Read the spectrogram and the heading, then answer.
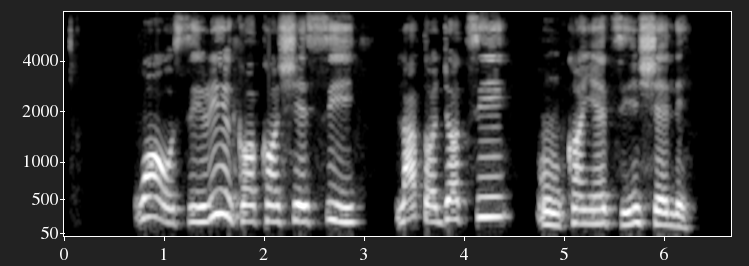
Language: Yoruba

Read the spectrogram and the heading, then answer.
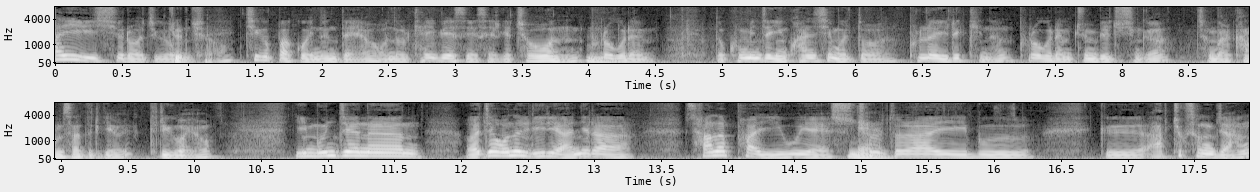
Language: Korean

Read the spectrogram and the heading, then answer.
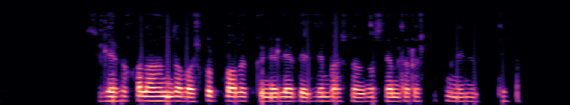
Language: Bashkir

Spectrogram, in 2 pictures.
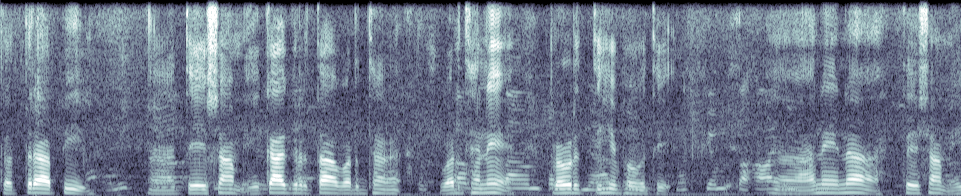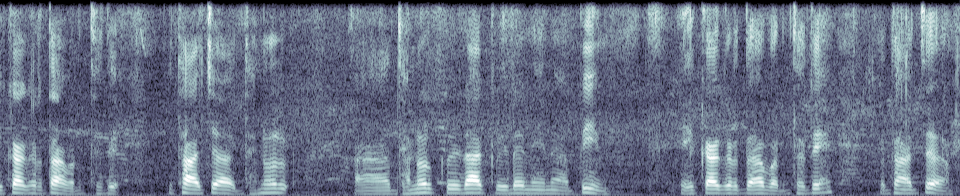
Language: Sanskrit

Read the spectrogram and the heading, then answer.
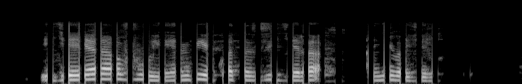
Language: Kinyarwanda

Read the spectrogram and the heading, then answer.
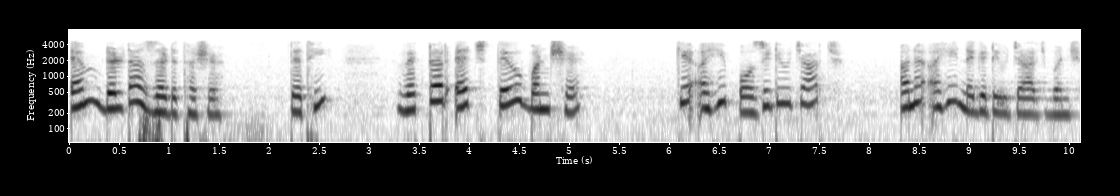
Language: Gujarati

